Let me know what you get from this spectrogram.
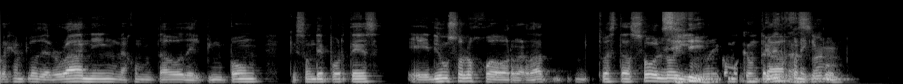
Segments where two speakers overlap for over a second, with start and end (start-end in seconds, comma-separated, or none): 6.6-8.4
